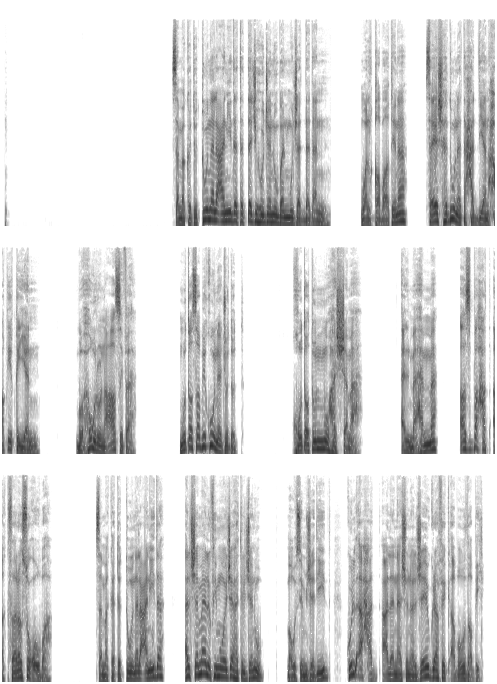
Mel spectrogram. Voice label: Arabic Fusha Promo Ad

